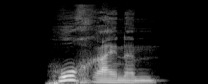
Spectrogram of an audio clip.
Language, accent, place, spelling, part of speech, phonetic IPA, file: German, Germany, Berlin, hochreinem, adjective, [ˈhoːxˌʁaɪ̯nəm], De-hochreinem.ogg
- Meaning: strong dative masculine/neuter singular of hochrein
